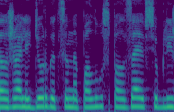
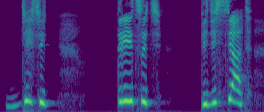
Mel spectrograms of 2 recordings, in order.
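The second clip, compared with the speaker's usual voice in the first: loud, rising, higher count; excited shouting; 7 semitones higher, 8 dB louder, slower than usual. Acted. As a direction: call out each number triumphantly. Pilot counts rising speed. (возбуждённый крик)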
